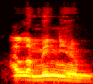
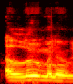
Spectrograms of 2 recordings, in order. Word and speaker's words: aluminium: It's like aluminium, not aluminum.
